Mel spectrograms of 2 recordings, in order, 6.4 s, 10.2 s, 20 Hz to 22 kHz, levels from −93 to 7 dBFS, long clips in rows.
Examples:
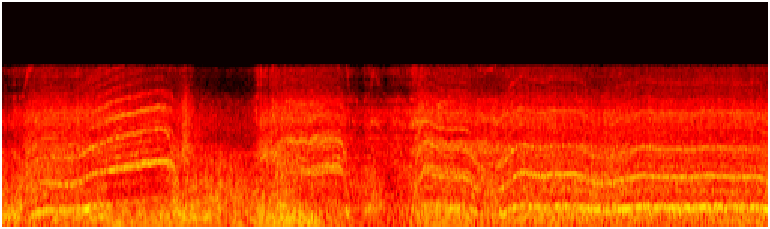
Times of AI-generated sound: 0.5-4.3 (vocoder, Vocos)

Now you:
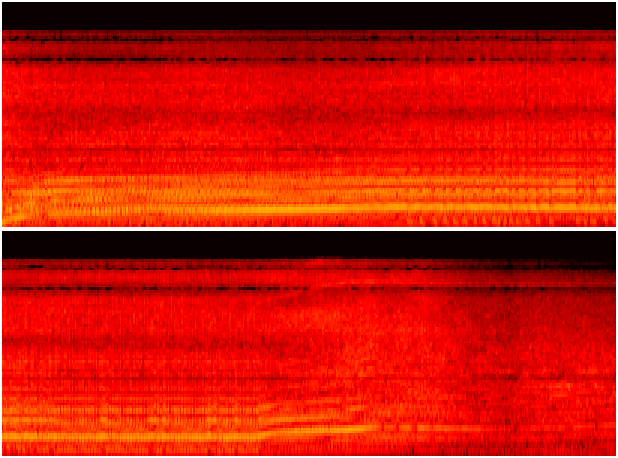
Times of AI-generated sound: none

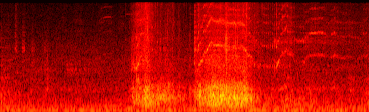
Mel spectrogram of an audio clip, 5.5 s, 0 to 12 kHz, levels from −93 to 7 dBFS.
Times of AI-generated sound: 4.6-5.5 (vocoder, BigVGAN v2)

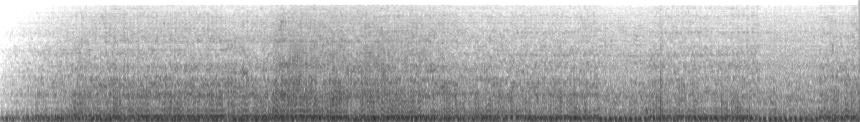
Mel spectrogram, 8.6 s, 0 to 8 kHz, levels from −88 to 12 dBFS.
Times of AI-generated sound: 0.0-6.0 (vocoder, HiFi-GAN); 6.5-7.6; 8.2-8.6

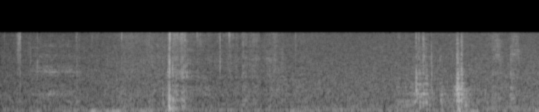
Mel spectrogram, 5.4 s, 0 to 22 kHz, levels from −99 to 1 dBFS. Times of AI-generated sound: 1.9-2.9 (vocoder, Vocos); 4.1-4.9

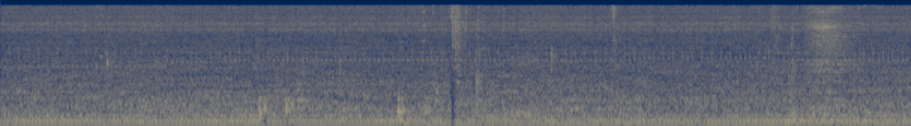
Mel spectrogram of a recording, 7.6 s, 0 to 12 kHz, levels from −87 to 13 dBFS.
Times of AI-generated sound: 0.0-7.6 (vocoder, BigVGAN v2)

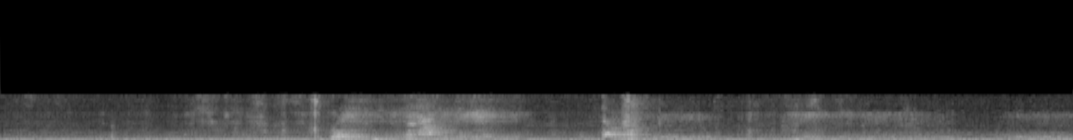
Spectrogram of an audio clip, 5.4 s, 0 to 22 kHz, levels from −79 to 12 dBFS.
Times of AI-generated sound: 0.0-3.2 (vocoder, WaveNeXt); 3.7-4.3

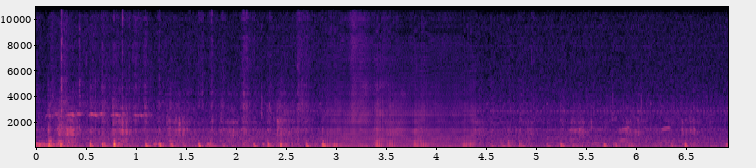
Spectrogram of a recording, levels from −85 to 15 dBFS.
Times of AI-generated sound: 2.9-4.4 (vocoder, Vocos)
